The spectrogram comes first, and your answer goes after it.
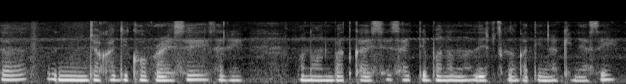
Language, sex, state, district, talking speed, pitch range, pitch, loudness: Nagamese, female, Nagaland, Dimapur, 155 wpm, 185-210 Hz, 195 Hz, -15 LUFS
